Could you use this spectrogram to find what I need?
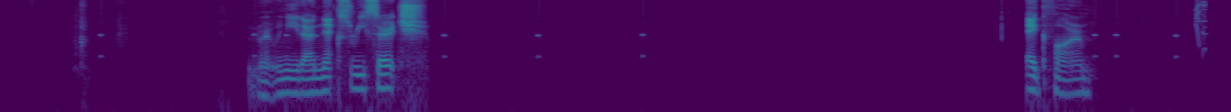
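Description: Soft electronic menu blips sound now and then.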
